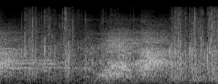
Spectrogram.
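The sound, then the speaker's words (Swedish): A large concert crowd cheers and screams continuously as Greta Thunberg presents herself at a speaking appearance, a dense wash of voices that swells louder midway and stays loud to the end. “Det här är ett klipp, men det här är då hur det lät i publiken när Sveriges enda riktiga rockstjärna presenterar sig.”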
